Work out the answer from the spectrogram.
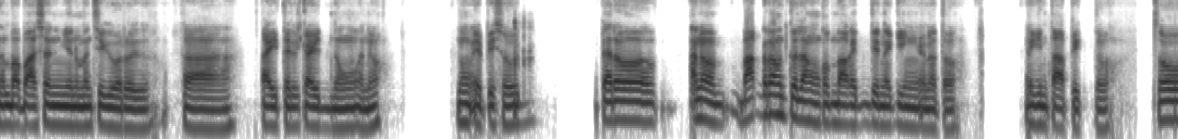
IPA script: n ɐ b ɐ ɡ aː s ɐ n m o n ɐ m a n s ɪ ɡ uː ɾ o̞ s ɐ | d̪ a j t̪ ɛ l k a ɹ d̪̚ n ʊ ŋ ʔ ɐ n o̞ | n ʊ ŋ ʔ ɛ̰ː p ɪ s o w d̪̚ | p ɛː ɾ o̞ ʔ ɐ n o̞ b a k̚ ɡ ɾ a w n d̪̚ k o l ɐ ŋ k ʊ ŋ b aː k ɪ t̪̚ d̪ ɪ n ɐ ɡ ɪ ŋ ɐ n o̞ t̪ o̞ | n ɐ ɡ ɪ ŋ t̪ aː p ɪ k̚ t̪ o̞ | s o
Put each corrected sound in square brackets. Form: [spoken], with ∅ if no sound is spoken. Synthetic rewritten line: n ɐ b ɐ [b] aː s ɐ n [ɲ] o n ɐ m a n s ɪ ɡ uː ɾ o̞ s ɐ | [t̪] a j t̪ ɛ l k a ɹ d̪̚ n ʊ ŋ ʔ ɐ n o̞ | n ʊ ŋ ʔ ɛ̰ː p ɪ s o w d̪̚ | p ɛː ɾ o̞ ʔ ɐ n o̞ b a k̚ ɡ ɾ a w n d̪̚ k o l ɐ ŋ k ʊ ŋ b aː k ɪ t̪̚ d̪ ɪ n ɐ ɡ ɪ ŋ ɐ n o̞ t̪ o̞ | n ɐ ɡ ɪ ŋ t̪ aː p ɪ k̚ t̪ o̞ | s o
